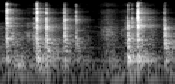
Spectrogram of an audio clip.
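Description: A wrench ratchets while tightening an oil filter on an old Massey Ferguson tractor, making close, crisp clicks in short uneven bursts with a brief pause between them.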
